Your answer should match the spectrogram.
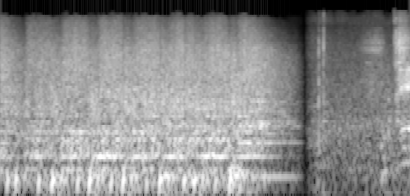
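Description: Acoustic drum kit played hard and fast: a dense run of snare, bass drum and cymbal strokes. It cuts off abruptly about three seconds in.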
